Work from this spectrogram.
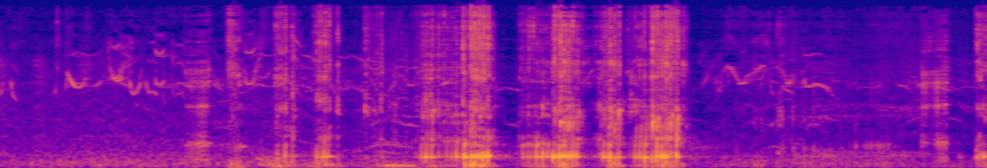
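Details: Sluggish elephant seal on a beach burping out loud: a burst of rough, pulsed, throaty belches lasting about two seconds, with thin wavering bird cries before and after.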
